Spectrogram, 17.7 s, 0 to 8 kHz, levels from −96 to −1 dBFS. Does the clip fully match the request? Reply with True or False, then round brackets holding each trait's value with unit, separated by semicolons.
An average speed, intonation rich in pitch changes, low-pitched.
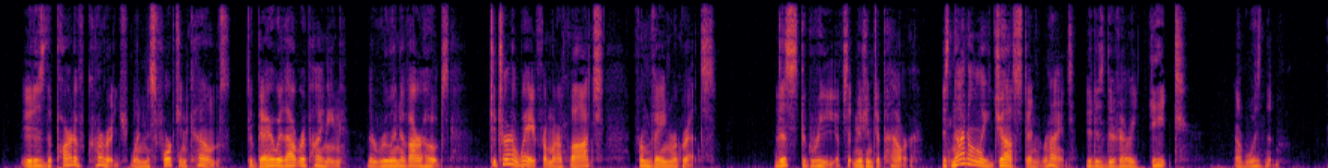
False (150 wpm; 4.3 semitones; 125 Hz)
